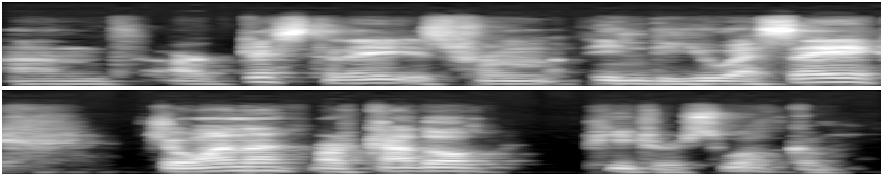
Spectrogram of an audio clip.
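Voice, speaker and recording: A man hosts a podcast interview in an easygoing, unscripted manner. His voice sits at a medium pitch. He mostly reacts briefly and then asks open questions. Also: a little slow, fairly bright tone, low-quality recording. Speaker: podcast host. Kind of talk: casual interview hosting.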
